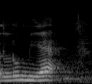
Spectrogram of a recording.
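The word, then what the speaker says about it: Lumière: os irmãos franceses os irmãos franceses lume Lumiere pronúncia Lumiere lançou o filme de uma hora o cinema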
